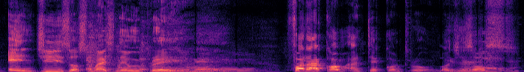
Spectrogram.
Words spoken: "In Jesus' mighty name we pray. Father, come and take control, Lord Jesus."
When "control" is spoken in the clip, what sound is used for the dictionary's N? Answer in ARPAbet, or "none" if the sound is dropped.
N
